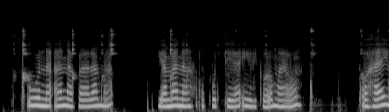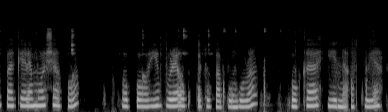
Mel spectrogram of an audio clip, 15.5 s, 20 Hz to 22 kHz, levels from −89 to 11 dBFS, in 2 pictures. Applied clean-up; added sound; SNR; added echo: neural mask model Resemble Enhance denoiser.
